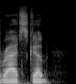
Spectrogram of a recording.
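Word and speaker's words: Rajskub: Yeah, Fox's hit television series 24, which, who, by the way, one of the main stars of that show was, her name is Marilyn Ratscub. I don't know how to pronounce her name, but she plays Gail the Snail in... – You got it.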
